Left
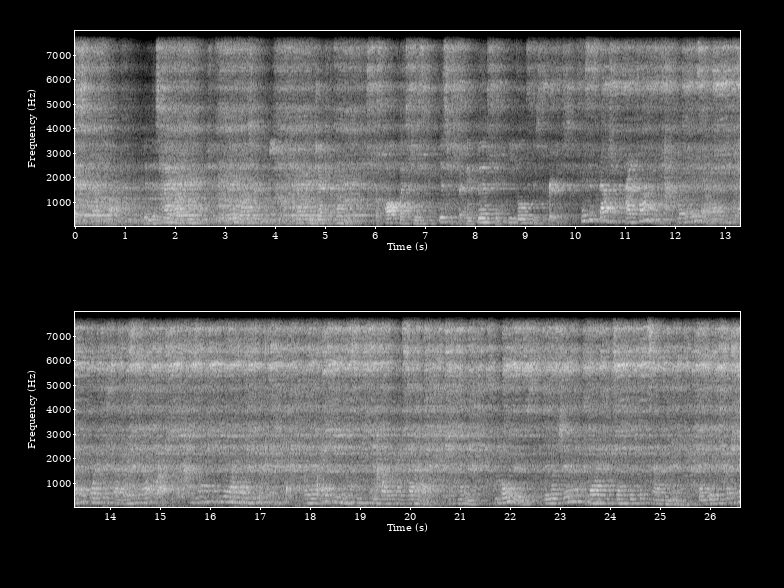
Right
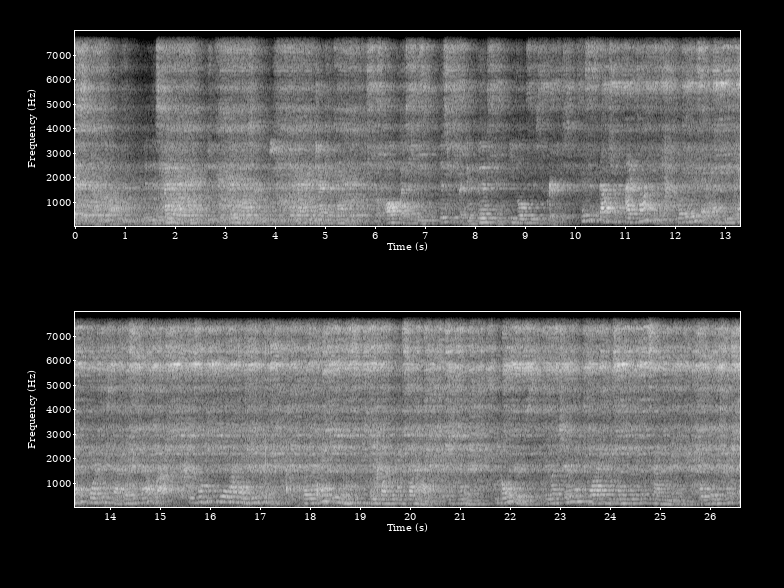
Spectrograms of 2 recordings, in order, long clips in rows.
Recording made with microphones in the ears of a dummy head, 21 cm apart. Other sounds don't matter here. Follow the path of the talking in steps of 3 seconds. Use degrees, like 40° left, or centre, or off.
40° left, 40° left, 40° left, 20° left, 10° right, 30° right, 10° right, 20° left, 30° left.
